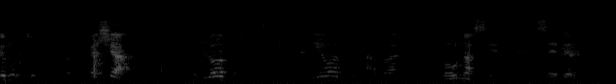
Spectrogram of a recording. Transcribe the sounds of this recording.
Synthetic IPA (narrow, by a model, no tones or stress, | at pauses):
enubevakaʃa | ʃeːlo̞t̪injanijo̞t̪a̰val | bo̞naːseːtesed̪eʁ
